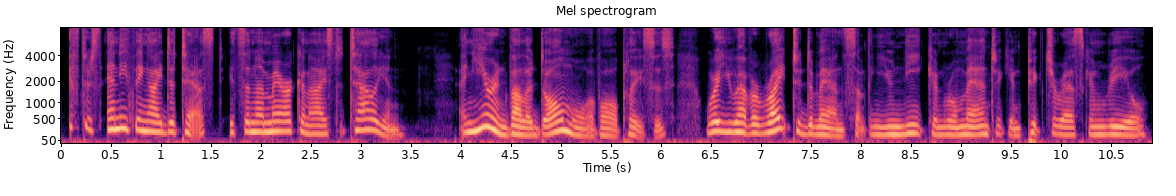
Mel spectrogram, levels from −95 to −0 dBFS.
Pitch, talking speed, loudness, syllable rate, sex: 180 Hz, 165 wpm, -20 LUFS, 5.9 syllables/s, female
